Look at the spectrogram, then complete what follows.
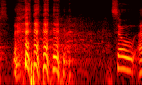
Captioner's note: laughter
